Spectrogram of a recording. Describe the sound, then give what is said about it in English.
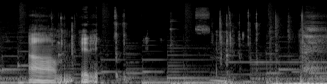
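Typing on a computer keyboard in a studio, with quick irregular key clicks under steady talking and other sound throughout. “I need to mute the typing. As far as people outside of the studio goes, like stuff like that typing, I can't control, so that channel's muted.”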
